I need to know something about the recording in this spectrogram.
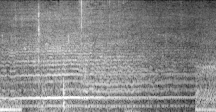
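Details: Asian hornet (Vespa velutina) at an apiary, where it is controlled with electric harps: a continuous, even-pitched buzzing drone that fades slightly midway, framed by a low steady electrical-sounding hum at the start and end.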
